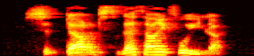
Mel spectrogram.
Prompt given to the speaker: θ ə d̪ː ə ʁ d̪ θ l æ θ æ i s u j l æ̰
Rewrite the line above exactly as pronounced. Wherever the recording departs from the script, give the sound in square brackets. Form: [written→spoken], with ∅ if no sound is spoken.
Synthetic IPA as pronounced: [θ→s] ə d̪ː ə ʁ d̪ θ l æ θ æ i [s→f] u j l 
